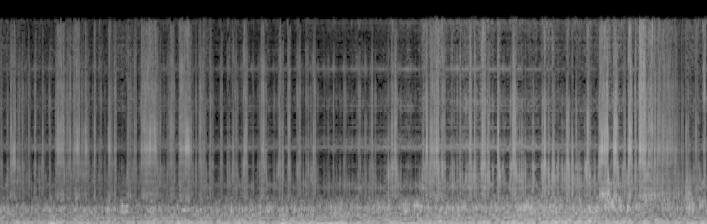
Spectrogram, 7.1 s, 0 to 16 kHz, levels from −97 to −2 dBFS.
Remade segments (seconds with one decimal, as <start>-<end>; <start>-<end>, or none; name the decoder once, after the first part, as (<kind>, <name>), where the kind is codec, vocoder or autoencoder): 0.0-7.1 (vocoder, BigVGAN v2)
